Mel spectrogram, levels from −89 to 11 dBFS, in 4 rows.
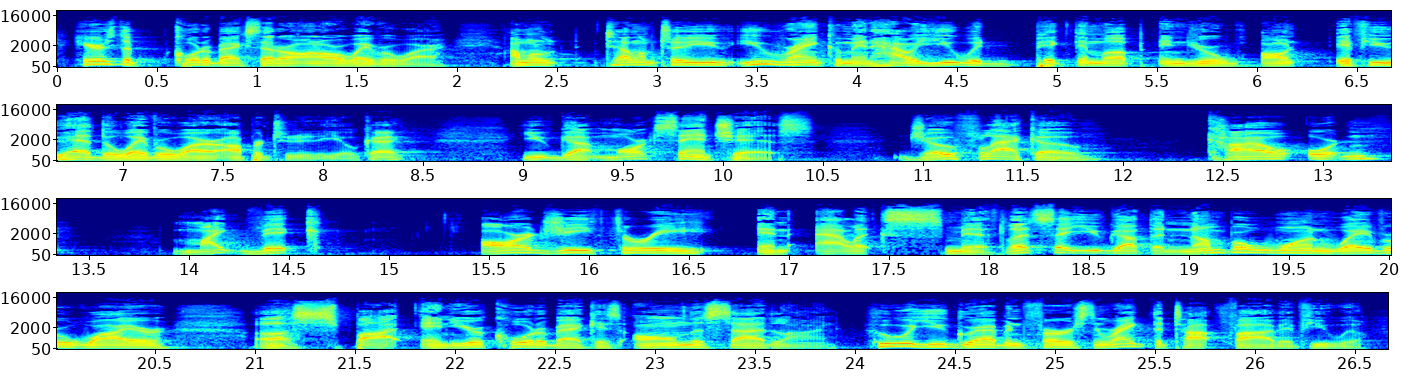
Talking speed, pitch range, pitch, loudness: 180 wpm, 100-130 Hz, 115 Hz, -22 LUFS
